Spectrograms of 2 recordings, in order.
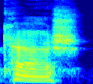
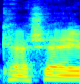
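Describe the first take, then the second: First: The word sounds like 'cash', with one syllable. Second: The word sounds like 'cachet', with two syllables. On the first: "but I'm pretty sure it's cash" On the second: "I say it cachet because that's how Google uh, voice search searches for it"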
